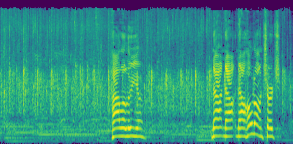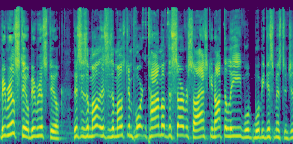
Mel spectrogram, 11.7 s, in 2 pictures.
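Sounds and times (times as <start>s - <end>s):
audience clapping: 0.0s - 7.4s
speech: 2.2s - 3.0s, 4.2s - 11.7s.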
